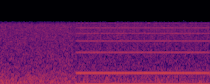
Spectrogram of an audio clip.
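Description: A steady electronic beep tone starts about three-quarters of a second in and holds at one pitch, over faint room noise.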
